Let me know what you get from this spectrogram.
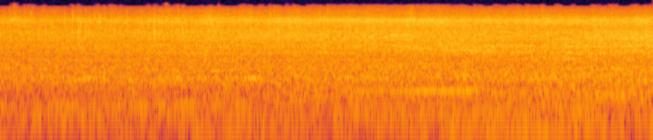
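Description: Steady rain falling on a wet street, with traffic passing over the wet road and a low engine hum underneath.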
